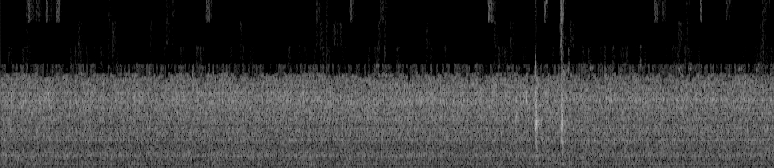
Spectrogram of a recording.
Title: Is this a bad ac clutch or bad compressor?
